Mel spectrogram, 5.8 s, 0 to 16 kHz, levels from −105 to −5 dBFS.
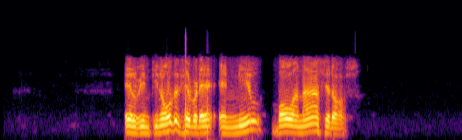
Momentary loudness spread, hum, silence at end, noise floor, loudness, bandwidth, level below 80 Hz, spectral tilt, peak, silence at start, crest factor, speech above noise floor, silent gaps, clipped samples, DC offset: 7 LU; none; 1.45 s; -84 dBFS; -14 LUFS; 6.6 kHz; -58 dBFS; -8.5 dB/octave; -2 dBFS; 1.55 s; 16 dB; 71 dB; none; under 0.1%; under 0.1%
